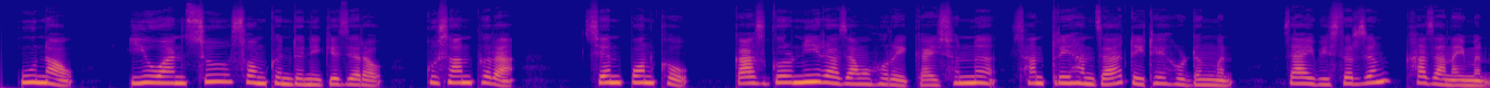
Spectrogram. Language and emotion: Bodo, neutral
